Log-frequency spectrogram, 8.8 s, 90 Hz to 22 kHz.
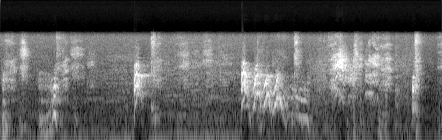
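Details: Two Pomeranians in a barking contest, barking back and forth: sharp high yaps and yips in bursts around 1, 2.7, 5, 6.8 and 8.3 seconds, some drawn out and wavering, with quieter whining between.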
